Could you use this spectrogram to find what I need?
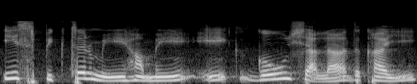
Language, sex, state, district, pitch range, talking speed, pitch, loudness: Hindi, female, Punjab, Fazilka, 175-270 Hz, 100 wpm, 205 Hz, -14 LUFS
